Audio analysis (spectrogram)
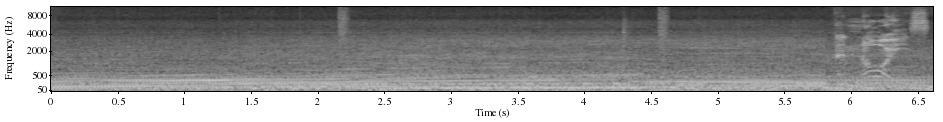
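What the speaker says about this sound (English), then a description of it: "when you put your foot down, the engine response is really good" An Audi R8 with a naturally aspirated V8 and Milltek exhaust accelerates, a steady, loud engine drone heard from inside the cabin with rising tones, and someone talks over it.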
